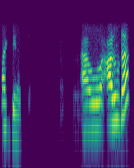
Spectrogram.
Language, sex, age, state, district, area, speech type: Odia, female, 30-45, Odisha, Koraput, urban, conversation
